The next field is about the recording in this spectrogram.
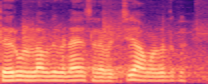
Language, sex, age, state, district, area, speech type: Tamil, male, 18-30, Tamil Nadu, Tiruvarur, rural, spontaneous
